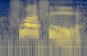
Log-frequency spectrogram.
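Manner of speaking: put-on loud, high child's exclamation; high, eager kid voice; excited little kid. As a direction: blurt out the name like an eager kid. Voices the child giving name.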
